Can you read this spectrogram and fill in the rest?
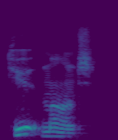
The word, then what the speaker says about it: manges: Tu manges. Are you eating? – Manges-tu? – Manges-tu? So, the form we have for tu, it sounds like manger without the E-R.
